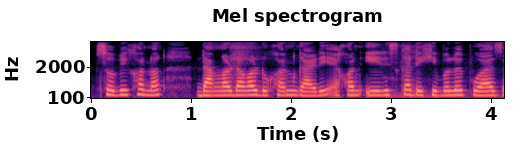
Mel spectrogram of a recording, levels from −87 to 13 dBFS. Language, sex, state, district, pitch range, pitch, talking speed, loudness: Assamese, female, Assam, Kamrup Metropolitan, 220-235 Hz, 230 Hz, 160 wpm, -15 LUFS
